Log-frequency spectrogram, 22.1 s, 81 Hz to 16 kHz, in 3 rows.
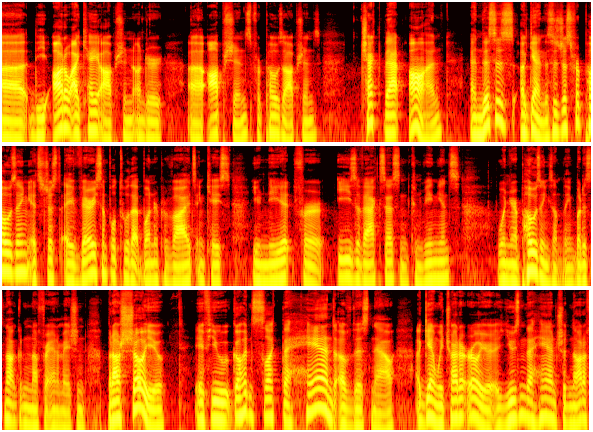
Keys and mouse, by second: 1.8-8.2 drag, 8.2-10.1 right drag, 17.7-22.0 right drag.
